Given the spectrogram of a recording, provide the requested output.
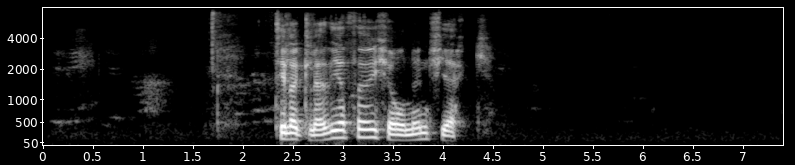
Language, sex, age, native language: Icelandic, male, 40-49, Norwegian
